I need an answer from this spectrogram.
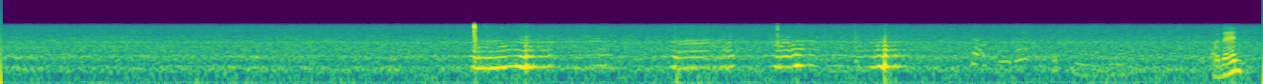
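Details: Hive of bees being inspected by beginners at Summerwood Lane Allotments and Community Garden: a constant low buzzing bed with short pitched whines and scattered handling clicks across the recording.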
